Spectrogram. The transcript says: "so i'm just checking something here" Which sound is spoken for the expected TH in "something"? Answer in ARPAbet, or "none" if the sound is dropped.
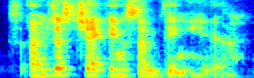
TH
